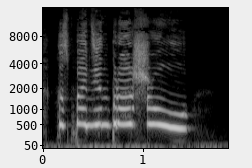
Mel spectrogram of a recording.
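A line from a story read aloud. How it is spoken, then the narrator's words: Girl pleading. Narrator (Russian): взмолилась девушка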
